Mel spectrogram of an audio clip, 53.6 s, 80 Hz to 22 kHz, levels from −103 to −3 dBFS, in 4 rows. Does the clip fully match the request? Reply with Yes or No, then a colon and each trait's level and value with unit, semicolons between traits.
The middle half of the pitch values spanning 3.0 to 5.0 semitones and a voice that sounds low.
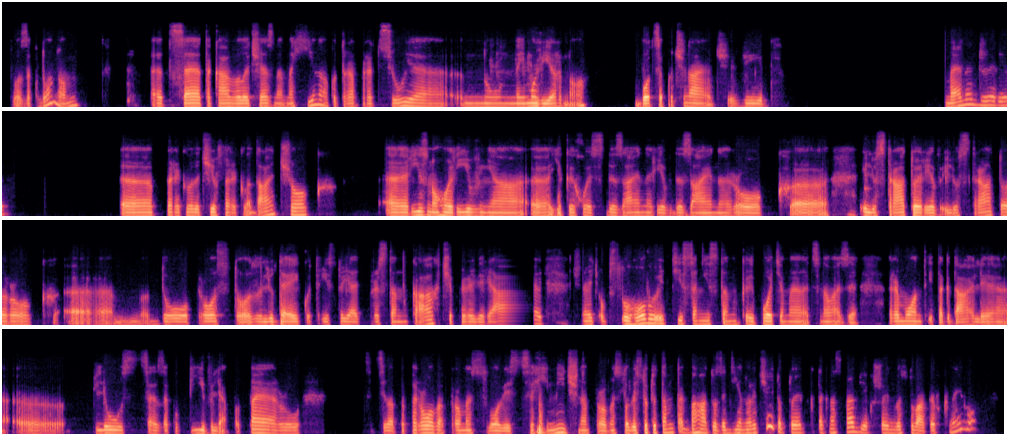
No: narrow, 2.4 semitones; low, 115 Hz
